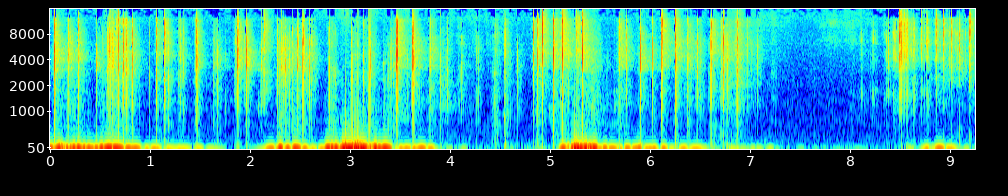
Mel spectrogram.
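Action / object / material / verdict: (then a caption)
scrape / plastic facial cleansing pad with a textured grid face / plastic / none. Long nails scratch across a small, flat pink plastic facial cleansing brush with a textured grid face. The result is dry, crackly scratching and tearing-like rasps in several bursts separated by short pauses, with some heavier passes adding low thumps.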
